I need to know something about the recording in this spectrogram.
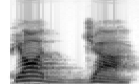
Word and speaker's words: pioggia: Pioggia, right? Pioggia, open O, double G. Pioggia.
